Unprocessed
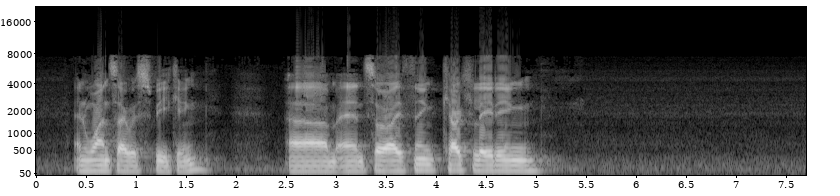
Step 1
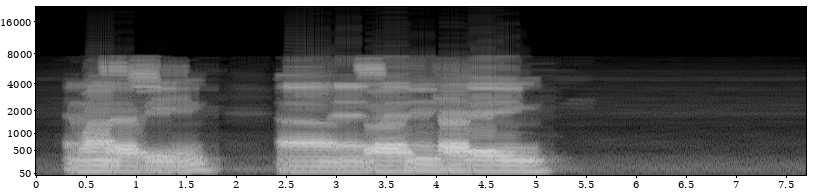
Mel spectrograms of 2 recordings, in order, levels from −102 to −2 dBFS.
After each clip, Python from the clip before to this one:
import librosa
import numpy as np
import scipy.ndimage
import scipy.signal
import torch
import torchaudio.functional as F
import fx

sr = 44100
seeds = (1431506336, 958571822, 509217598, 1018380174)

y = fx.spec_dilate(x, sr, span_ms=240)
y = F.gain(torch.from_numpy(y), -4.5).numpy()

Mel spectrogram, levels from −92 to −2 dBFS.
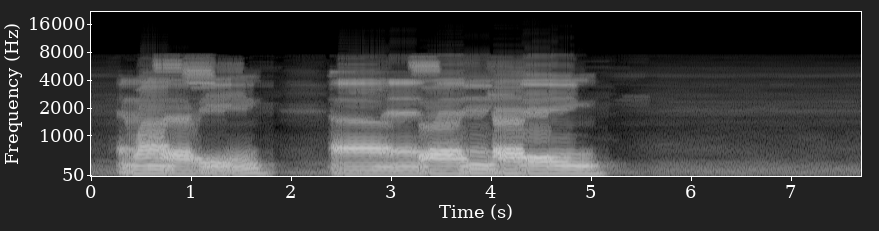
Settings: y = fx.band_squash(x, sr, depth_pct=40)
